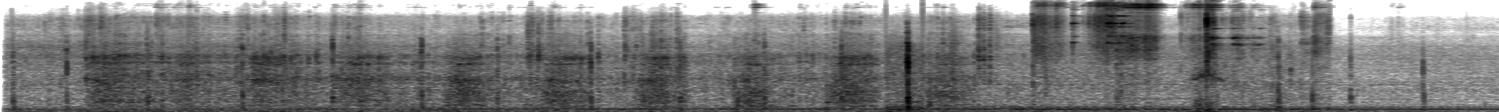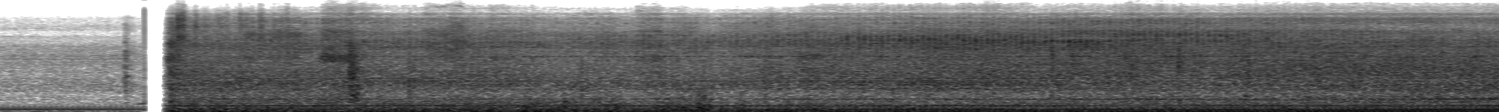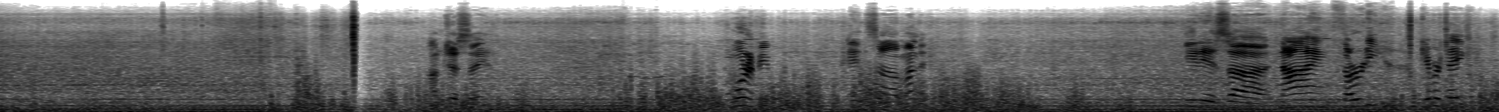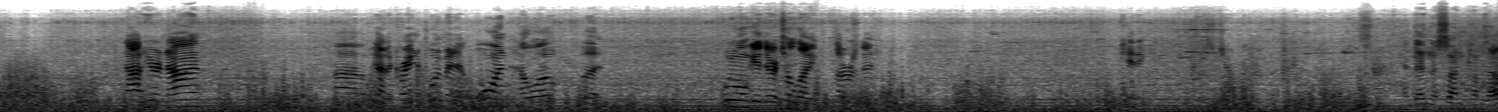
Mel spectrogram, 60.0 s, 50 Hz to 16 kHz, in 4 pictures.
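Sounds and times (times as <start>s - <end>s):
diesel truck engine running: 0.0s - 59.9s.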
